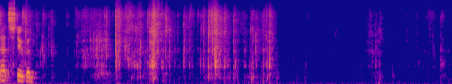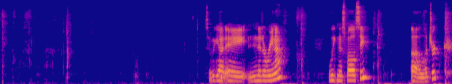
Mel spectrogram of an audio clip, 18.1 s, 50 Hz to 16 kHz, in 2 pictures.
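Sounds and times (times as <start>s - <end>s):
foil wrapper crinkling: 0.0s - 5.6s.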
